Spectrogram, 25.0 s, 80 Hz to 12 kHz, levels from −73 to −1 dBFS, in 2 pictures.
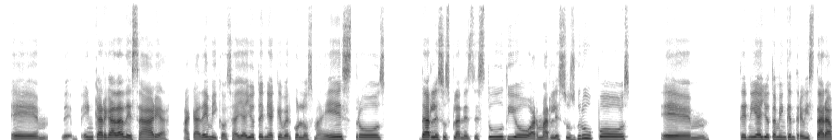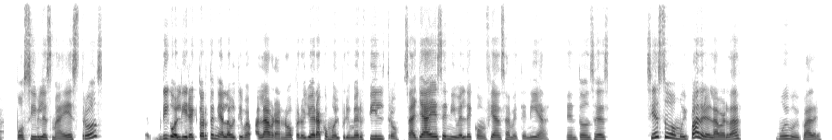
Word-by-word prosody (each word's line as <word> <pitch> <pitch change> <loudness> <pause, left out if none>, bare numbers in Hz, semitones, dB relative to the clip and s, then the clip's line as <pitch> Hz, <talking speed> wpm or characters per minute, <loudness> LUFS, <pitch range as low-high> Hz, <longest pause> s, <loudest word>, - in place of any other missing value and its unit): em, 155 -1 -1 0.2
eh, - - -9
encargada 185 0 +4
de 175 -4 +2
esa 165 +1 +1
área 180 -7 0 0.2
académico, 160 +2 -2
o - - -8
sea, 160 0 -5
ya 165 0 0
yo 180 +1 0
tenía 185 -2 -2
que 185 - -5
ver 160 -1 -3
con 180 -1 -4
los 165 -1 -7
maestros, 180 +2 -1 0.5
darles 185 -2 +5
sus 180 -3 -5
planes 155 -2 -3
de 150 - -7
estudio, 195 0 -1
armarle 155 0 0
sus 165 +1 -7
grupos, 215 -5 0 0.5
em, 165 -2 0 0.4
tenía 185 +1 +1
yo 185 0 +1
también 185 -2 -2
que 195 - 0
entrevistar 170 -1 +1
a 165 0 +3 0.2
posibles 185 +2 -1
maestros. 190 - -1 0.8
Digo, 220 0 +4
el 185 - +4
director 190 +5 +3
tenía 235 -9 +1
la 185 0 +4
última 180 -2 -1
palabra 180 -1 +4
¿no?, 180 +3 -3
pero 180 -3 -2
yo 185 +3 +1
era 195 +1 +6
como 195 -4 -4
el 160 - -5
primer 175 +2 -2
filtro. 220 -8 -3
O 145 - -19
sea, 170 +1 +2
ya 195 +2 +7
ese 210 +2 +3
nivel 180 -3 -1
de 195 - -3
confianza 175 +3 -3
me 155 -3 -9
tenía, 155 -1 -6 0.2
entonces, 180 +3 -3 0.6
sí 320 - -2
estuvo 370 -6 +3
muy 210 -2 -3
padre, 200 -2 +4
la 165 -1 +2
verdad, 200 +10 0 0.5
muy, 225 +2 -3
muy 185 -5 -5
padre. 170 -3 -3
180 Hz, 165 wpm, -22 LUFS, 165-195 Hz, 0.8 s, ya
